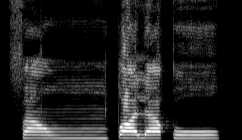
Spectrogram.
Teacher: قاف کی ادائیگی زبان کے جڑ اور تالو کے نرم حصے سے ہے. قاف بھی حروف تفخیم میں سے ہے لہذا ہمیں قاف کو موٹی آواز میں پڑھنا ہے.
